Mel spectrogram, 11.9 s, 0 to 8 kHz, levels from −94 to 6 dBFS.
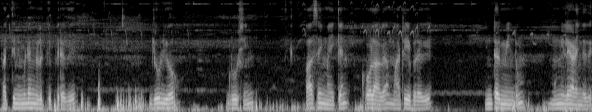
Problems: none marked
